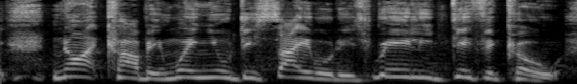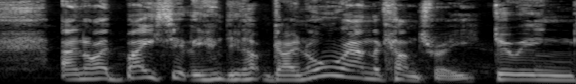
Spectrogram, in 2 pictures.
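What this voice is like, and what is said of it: Luton accent. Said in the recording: “obvious kind of Luton accent”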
